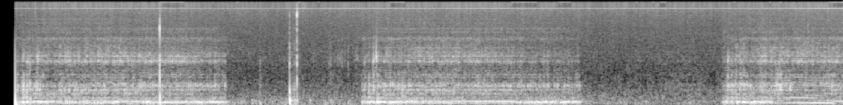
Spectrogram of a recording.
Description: loud snoring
